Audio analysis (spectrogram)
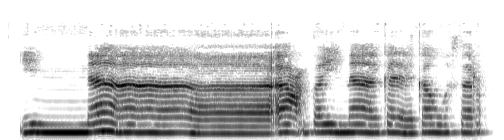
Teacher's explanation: terdapat nun syaddah iaitu mendengungkan bacaan sepanjang dua harakat · terdapat mad jaiz munfasil dengan memanjangkan bacaan dengan kadar empat atau lima harakat dan mad asli dua harakat.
